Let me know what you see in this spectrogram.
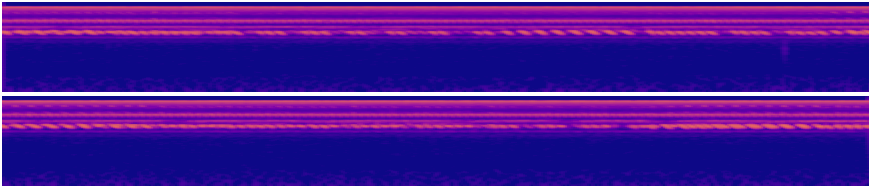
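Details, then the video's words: Insects chorusing in a buckwheat field at Ora-dong, Jeju City, Jeju Island, South Korea: dense high-pitched chirping in rapid pulsed trills, several callers overlapping steadily with faint higher buzzing above, no other sounds. "제주 메밀밭의 풀벌레 소리 (Sound of a buckwheat field)"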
